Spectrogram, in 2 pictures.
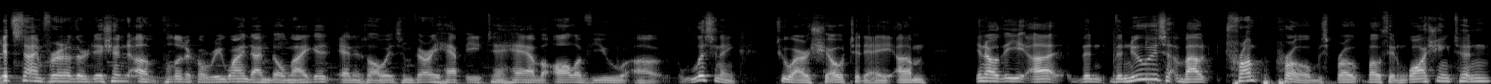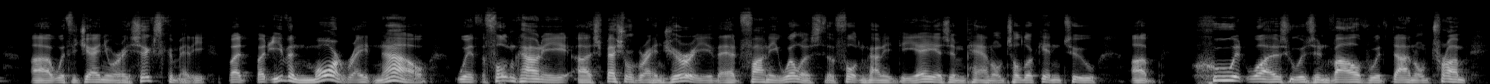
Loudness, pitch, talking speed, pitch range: -25 LUFS, 110 Hz, 170 wpm, 100-130 Hz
